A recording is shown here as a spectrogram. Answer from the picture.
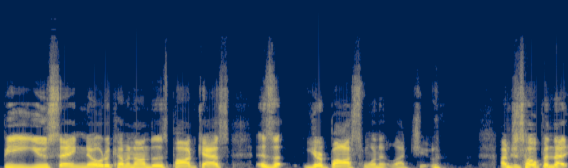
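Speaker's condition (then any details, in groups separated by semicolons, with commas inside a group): No condition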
